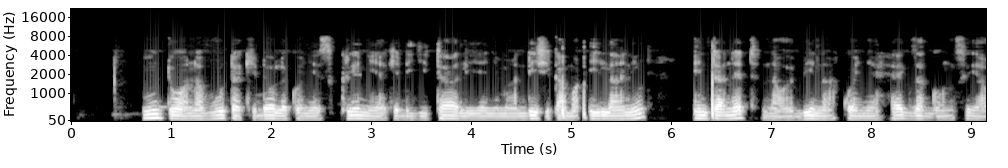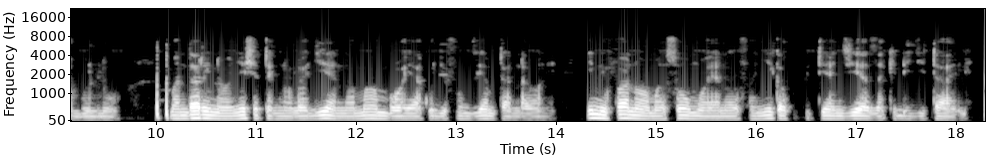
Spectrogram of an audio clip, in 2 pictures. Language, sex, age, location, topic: Swahili, female, 36-49, Nairobi, education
